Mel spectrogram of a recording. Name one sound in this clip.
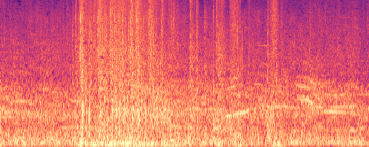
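Musket shots crack across a battlefield.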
